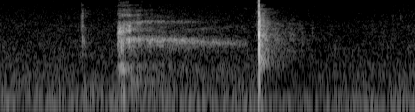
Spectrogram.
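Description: A single sharp crack about a second and a quarter in: an egg smashed against the top of a head, apparently a hard-boiled one, since it does not splatter. It follows a brief vocal sound.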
